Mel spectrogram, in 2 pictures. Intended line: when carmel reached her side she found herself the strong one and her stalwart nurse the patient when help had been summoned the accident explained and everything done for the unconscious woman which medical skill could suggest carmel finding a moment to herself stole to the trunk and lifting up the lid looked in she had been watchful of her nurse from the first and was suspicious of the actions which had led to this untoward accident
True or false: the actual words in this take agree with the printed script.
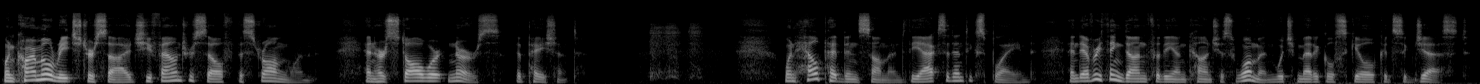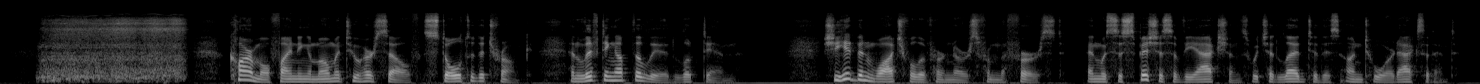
true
